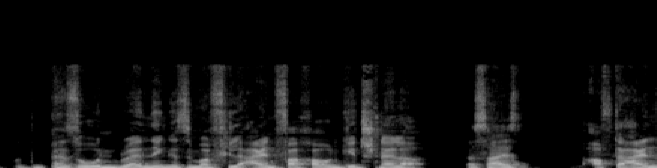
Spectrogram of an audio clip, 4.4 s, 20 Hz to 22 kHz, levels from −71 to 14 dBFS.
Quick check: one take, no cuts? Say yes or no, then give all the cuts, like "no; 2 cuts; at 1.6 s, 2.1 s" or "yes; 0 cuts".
yes; 0 cuts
